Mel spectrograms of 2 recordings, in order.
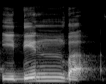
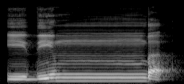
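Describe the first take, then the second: First: The nasal before the b is an n. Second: The nasal before the b is an m. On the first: The speaker calls it wrong. "Tidak dibaca idin ba" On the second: The speaker calls it right. "nunnya masuk ke bunyi M"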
